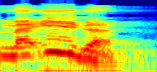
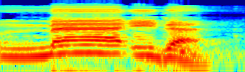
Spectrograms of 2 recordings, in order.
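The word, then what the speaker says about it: مائدة: American Muslims call it ma'idah. We call it Ma'idah. We mispronounce it. But it's called Ma'idah.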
